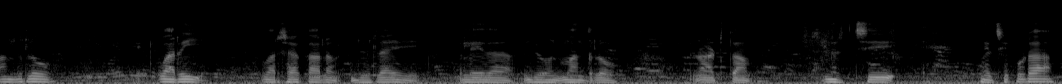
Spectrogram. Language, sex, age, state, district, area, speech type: Telugu, male, 18-30, Telangana, Nirmal, rural, spontaneous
